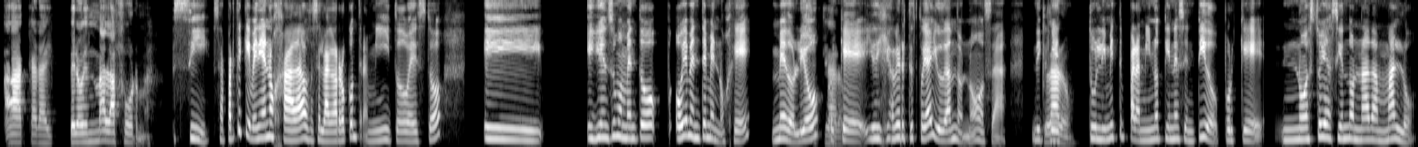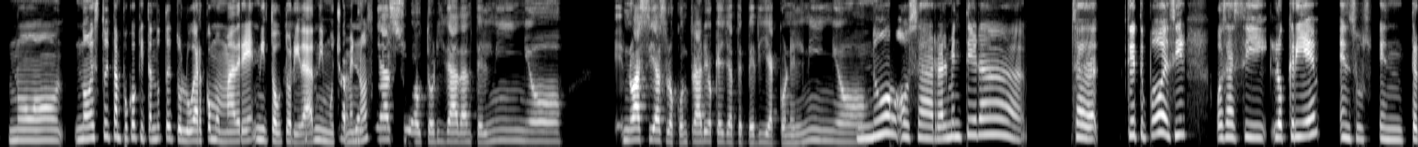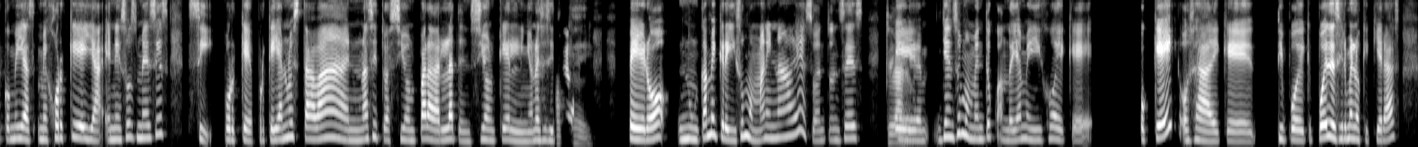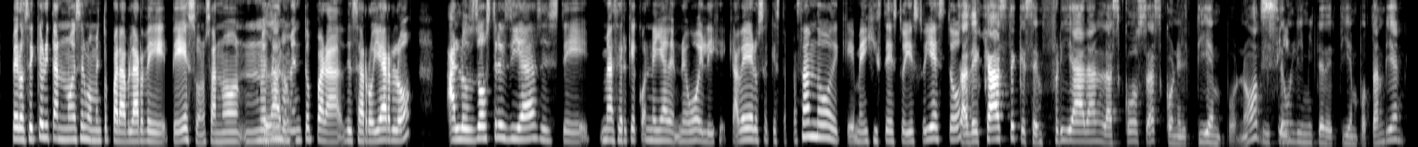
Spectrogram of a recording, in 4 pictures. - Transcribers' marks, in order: none
- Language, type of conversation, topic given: Spanish, podcast, ¿Cómo explicas tus límites a tu familia?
